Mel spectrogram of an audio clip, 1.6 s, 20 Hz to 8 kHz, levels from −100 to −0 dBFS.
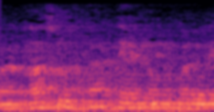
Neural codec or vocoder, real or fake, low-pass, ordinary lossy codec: codec, 16 kHz, 8 kbps, FreqCodec, smaller model; fake; 7.2 kHz; MP3, 32 kbps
